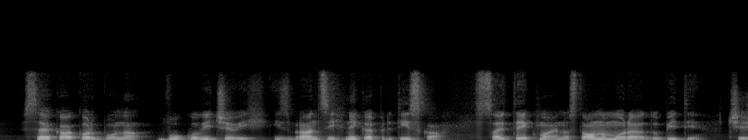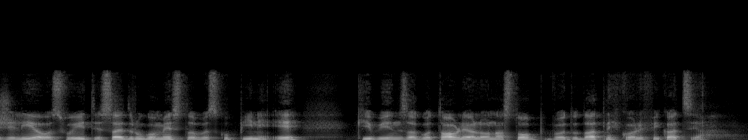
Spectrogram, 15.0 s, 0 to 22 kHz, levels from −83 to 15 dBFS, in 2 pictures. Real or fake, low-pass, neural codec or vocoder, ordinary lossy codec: fake; 10.8 kHz; codec, 24 kHz, 0.9 kbps, DualCodec; none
